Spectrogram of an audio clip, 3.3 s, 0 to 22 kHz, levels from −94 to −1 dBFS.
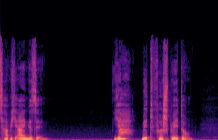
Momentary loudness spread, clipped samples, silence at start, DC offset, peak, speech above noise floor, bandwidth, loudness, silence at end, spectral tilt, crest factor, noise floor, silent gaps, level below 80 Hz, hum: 12 LU; under 0.1%; 0 s; under 0.1%; -10 dBFS; 28 dB; 16 kHz; -26 LUFS; 0.4 s; -5 dB/octave; 18 dB; -54 dBFS; none; -54 dBFS; none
